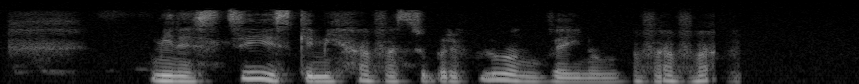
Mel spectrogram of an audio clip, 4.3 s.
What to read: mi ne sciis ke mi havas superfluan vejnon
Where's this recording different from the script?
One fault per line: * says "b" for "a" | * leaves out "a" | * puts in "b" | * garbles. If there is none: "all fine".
* garbles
